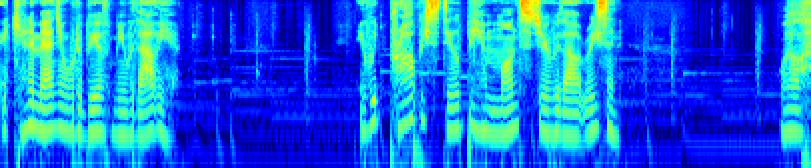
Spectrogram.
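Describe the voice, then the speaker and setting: A shy young werewolf boyfriend, acted by a man, speaks softly in a mellow, relaxed voice. He takes his time, hesitant and affectionate, in an intimate ASMR roleplay with music playing behind him. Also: medium pitch, natural voice. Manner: hesitant, affectionate, soft-spoken, often chuckling. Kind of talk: soft romantic ASMR roleplay.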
